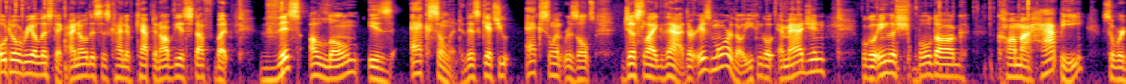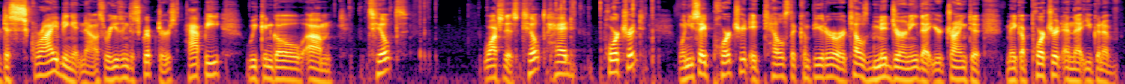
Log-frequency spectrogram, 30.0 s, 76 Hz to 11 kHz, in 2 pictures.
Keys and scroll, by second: 0.0-0.7 typing, 10.2-14.5 typing, 22.4-23.8 typing.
